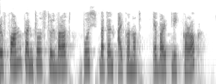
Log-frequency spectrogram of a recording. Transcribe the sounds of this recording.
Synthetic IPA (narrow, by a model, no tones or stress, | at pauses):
aɹufaɹmkɔntɹolstulbaɹɔt | pusbatɛnajkɔnɔt | ɛbaɹklikːɔɹɔk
